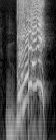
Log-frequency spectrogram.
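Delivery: high piercing shout; woman shouting. Retold or imitated. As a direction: belt it out like an angry woman. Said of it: "a woman's voice shouting very loudly".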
